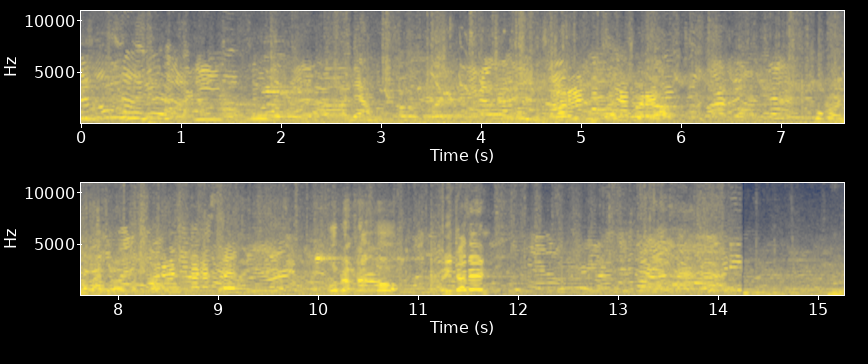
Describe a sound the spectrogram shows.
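A crowd of young children chatters and calls out nearby.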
